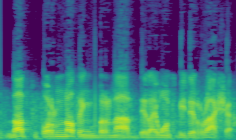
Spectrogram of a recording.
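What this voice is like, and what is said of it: Convincing put-on Russian accent. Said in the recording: “You sound very convincing with that accent.”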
